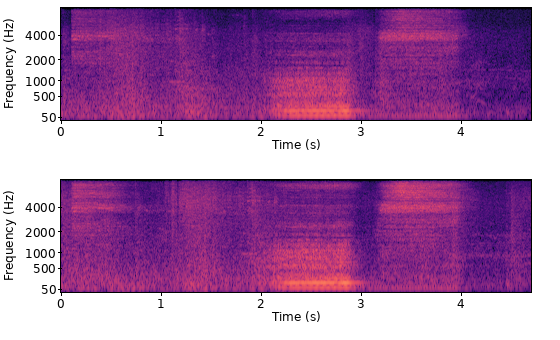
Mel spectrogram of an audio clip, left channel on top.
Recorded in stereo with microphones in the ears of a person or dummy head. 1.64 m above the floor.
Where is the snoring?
5° right (ahead or behind), 1.1 m.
